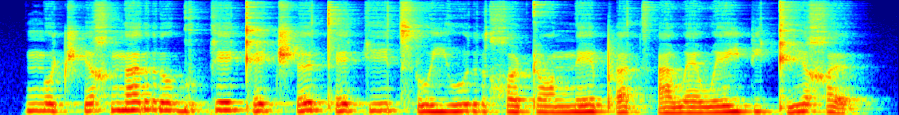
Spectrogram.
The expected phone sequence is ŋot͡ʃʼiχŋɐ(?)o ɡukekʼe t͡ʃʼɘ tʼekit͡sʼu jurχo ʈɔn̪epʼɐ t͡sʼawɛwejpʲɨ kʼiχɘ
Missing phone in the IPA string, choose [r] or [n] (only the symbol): r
